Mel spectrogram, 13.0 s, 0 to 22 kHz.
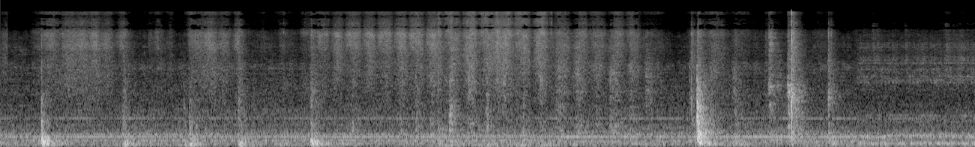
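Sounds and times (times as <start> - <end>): dough rubbing strokes: 0.0 - 10.0
steady low hum: 0.0 - 13.0.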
